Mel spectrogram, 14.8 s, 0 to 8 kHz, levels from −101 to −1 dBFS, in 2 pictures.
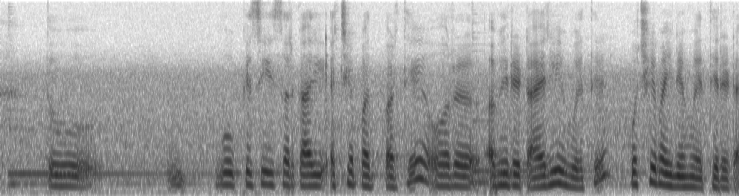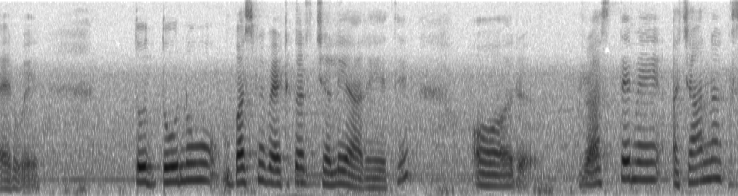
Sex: female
